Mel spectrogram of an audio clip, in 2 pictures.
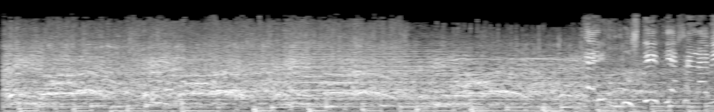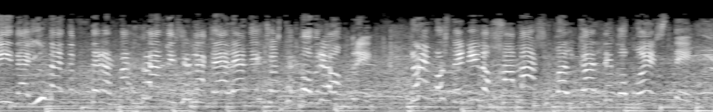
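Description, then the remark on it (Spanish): A loud, dense crowd of women and men shouting and chanting together in support of an accused harasser, voices overlapping in a continuous roar with rhythmic bursts, sustained for the whole stretch. “Y nos pasan en el documental los gritos de estas mujeres y de estos hombres y de esta gente. A favor del acosador.”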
